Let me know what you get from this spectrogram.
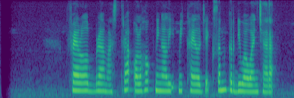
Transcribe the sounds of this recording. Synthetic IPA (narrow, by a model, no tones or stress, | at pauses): fɛɾɔlbɾamast̪ɾaʔɔlɔɦɔk̚niŋalimikʰaild͡ʒɛ̰ksɔnkɨrdiwawaɲt͡ʃaɾa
